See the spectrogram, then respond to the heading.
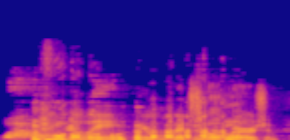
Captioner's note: laughs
